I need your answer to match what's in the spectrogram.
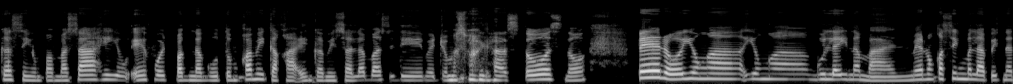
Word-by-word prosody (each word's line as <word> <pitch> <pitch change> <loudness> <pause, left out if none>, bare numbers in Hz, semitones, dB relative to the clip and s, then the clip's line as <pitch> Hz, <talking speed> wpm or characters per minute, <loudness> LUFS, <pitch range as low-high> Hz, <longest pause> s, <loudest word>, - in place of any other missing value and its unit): kasi 215 -2 -3
yung 185 - -8
pamasahe, 215 +4 0
yung 190 - -10
effort, 215 0 -4
'pag 185 0 +2
nagutom 190 +1 -5
kami 235 +1 +1
kakain 180 -2 -4
kami 180 -1 -5
sa 185 0 -3
labas, 205 +2 -4
edi 190 0 -6
medyo 190 +1 -8
mas 200 +1 0
magastos 210 +2 +1
'no. 190 +2 -3 0.5
Pero 305 -5 +9
yung, 260 0 0
ah, 250 -1 +2
yung, 250 +1 -4
ah, 240 -1 -4
gulay 230 0 -1
naman, 180 -3 -3
meron 225 +3 -2
kasing 250 +1 0
malapit 210 -3 -1
na 210 - -4
210 Hz, 165 wpm, -20 LUFS, 190-235 Hz, 0.5 s, Pero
